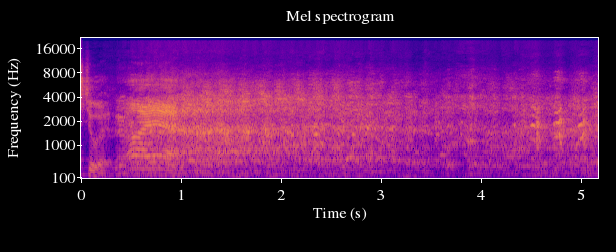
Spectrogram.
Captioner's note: laughter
